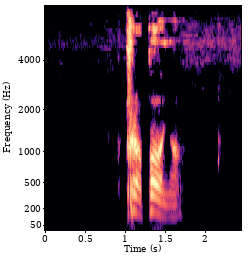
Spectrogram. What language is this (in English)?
Esperanto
